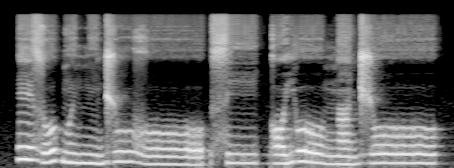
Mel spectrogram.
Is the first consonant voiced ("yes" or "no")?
yes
